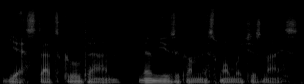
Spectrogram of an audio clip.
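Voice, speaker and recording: A man giving casual, soft-spoken ASMR commentary as he plays a video game, murmuring his thoughts. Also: rumbling low, expressive, normal speed, gravelly, husky. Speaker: ASMR gaming streamer.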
